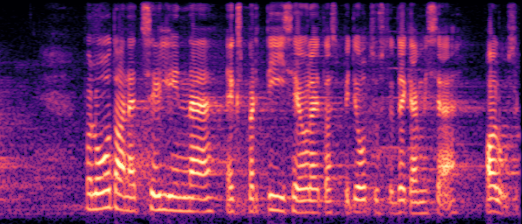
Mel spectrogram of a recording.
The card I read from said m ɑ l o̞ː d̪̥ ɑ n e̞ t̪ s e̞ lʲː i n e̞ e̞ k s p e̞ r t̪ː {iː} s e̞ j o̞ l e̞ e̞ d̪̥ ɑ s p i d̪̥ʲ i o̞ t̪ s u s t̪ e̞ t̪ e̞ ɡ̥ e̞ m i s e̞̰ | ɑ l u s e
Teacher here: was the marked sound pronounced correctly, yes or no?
yes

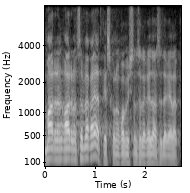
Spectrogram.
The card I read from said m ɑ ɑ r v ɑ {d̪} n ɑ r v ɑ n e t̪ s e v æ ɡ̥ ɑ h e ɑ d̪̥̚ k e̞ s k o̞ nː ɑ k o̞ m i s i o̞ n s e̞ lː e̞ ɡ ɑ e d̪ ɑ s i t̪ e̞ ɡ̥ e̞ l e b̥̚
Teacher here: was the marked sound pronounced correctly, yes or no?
no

